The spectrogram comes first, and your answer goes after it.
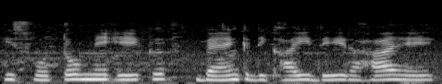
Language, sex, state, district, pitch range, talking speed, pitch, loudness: Hindi, female, Uttar Pradesh, Lucknow, 205-225 Hz, 120 wpm, 215 Hz, -15 LUFS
